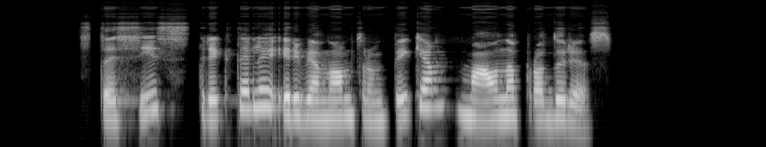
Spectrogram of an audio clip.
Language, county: Lithuanian, Vilnius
